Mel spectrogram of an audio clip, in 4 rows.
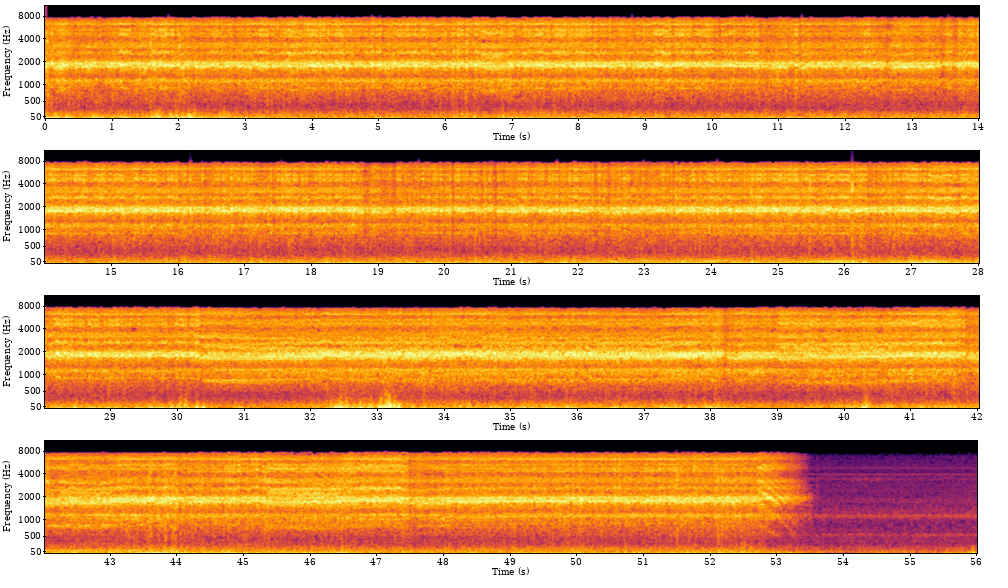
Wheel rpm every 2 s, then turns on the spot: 230, 230, 240, 230, 230, 230, 230, 230, 230, 240, 230, 230, 230, 230, 230, 220, 210, 210, 210, 230, 220, 220, 230, 220, 230, 230, 140, 0.
none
